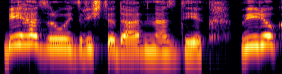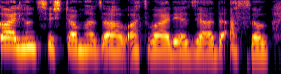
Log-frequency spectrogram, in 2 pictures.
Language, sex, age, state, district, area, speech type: Kashmiri, female, 18-30, Jammu and Kashmir, Bandipora, rural, spontaneous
